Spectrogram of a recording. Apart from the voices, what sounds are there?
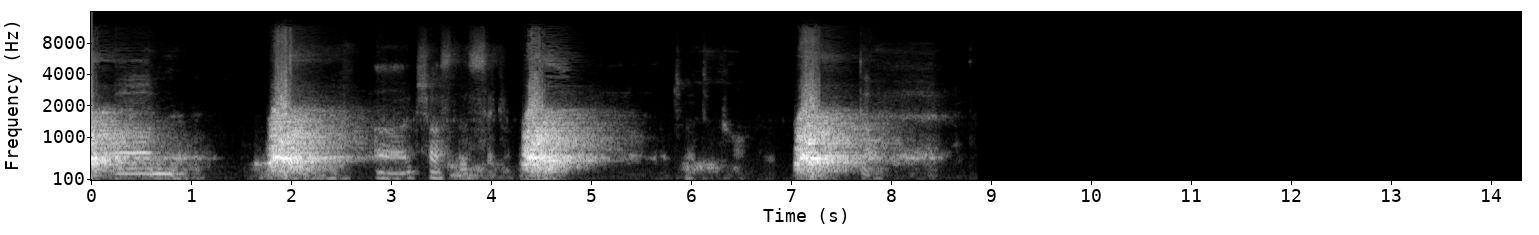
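dog barking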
